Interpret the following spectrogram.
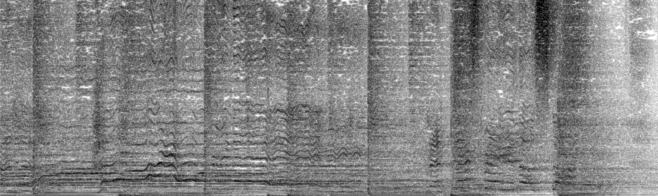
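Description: Live pop ballad: a woman sings a drawn-out, bending vocal line over a band with a steady beat and bass. The music falls away near the end.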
